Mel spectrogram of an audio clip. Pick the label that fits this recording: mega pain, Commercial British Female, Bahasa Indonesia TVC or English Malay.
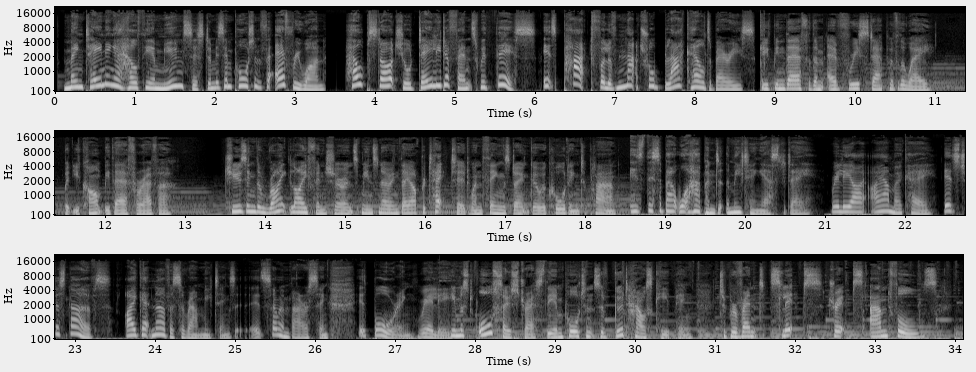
Commercial British Female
